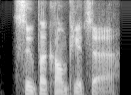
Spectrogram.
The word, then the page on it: Supercomputer: British English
